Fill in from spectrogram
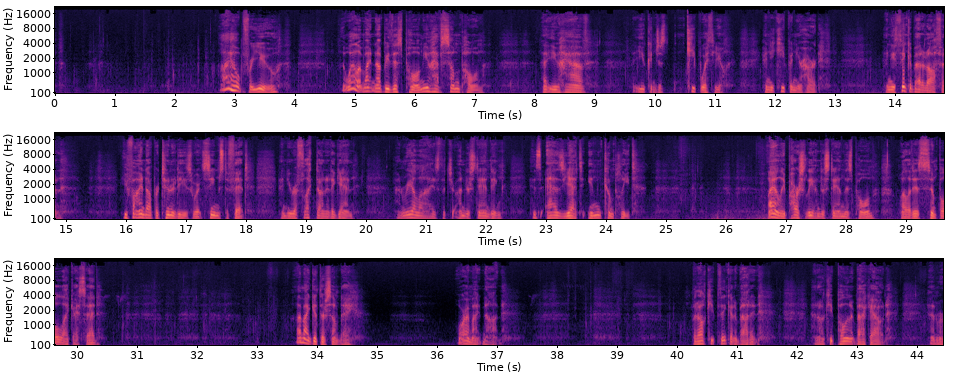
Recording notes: It's a lunchtime post -- or, rather, it's a lunchtime recording. I took a hike at lunchtime and recorded while I was hiking (literally, which is why my breathing is a little more apparent than usual).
